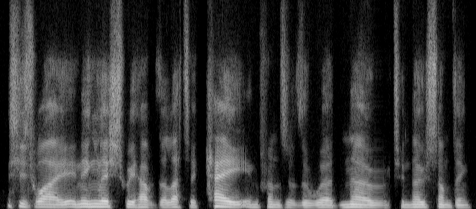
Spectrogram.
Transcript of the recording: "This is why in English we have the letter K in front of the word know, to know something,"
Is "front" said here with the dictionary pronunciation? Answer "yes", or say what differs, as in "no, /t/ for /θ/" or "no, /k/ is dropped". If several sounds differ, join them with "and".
yes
